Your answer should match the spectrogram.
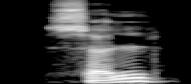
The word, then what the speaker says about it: Sølv: Remember the silent V. – Sølv.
